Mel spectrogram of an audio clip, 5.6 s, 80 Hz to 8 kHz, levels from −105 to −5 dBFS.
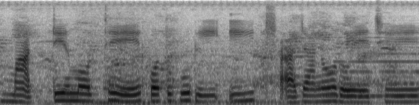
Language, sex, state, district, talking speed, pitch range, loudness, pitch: Bengali, female, West Bengal, Malda, 75 wpm, 170-200 Hz, -17 LUFS, 185 Hz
